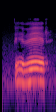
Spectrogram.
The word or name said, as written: beber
